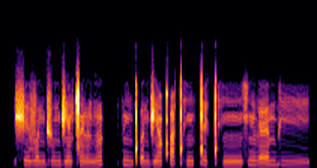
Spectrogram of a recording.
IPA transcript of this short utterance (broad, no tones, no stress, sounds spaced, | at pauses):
ʃ e v ə n d͡ʒ u n d͡ʒ ɛ̃ ǁ ɛ̃ l ə̃ ɡ ə̃ | p ĩː ǃʼ ə n d͡ʒ ẽ qʼ ɛ ǃʰ ĩ ǃ e ǃʰ ĩː x ĩ l ɛ m b iː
